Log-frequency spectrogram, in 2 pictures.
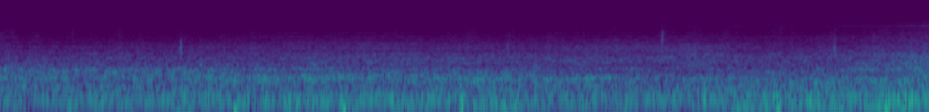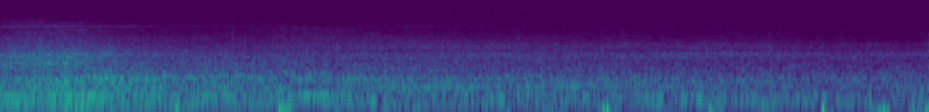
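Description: A car passing on the road, its tyre and engine noise swelling to a peak about halfway through and fading away, over a steady hum of traffic. A few sharp knocks stand out briefly.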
